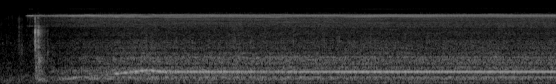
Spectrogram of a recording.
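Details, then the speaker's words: New Axminster 1628VS woodturning lathe switched on: a soft hum rises smoothly over about a second as the soft start works, then settles to a steady, very quiet tone at about 950–1000 rpm. "That's going at, there you go, nearly 1000 revs, 952, 951. That's quiet, isn't it? That's really quiet."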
